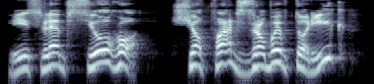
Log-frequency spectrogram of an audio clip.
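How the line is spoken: Angry question. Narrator (Ukrainian): сердито перепитав Гаррі

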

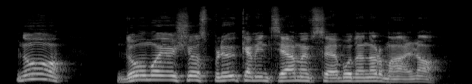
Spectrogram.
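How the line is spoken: Gloomy grumble. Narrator (Ukrainian): похмуро буркнув Рон

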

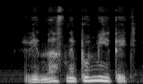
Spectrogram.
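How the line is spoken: Whispered. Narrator (Ukrainian): прошепотів Гаррі

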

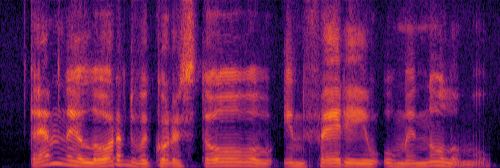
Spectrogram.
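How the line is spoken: Plain. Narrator (Ukrainian): відповів Снейп

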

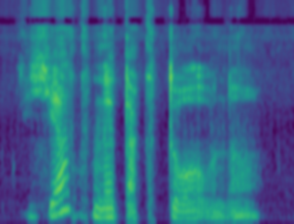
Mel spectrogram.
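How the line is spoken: Mutter. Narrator (Ukrainian): пробурмотіла

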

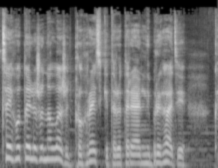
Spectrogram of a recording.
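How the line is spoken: Shout. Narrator (Ukrainian): крикнув він

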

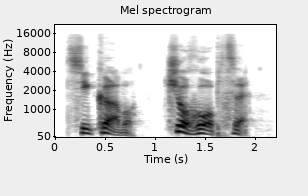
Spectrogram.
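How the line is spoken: Sullen grumble. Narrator (Ukrainian): похмуро буркнув Гаррі

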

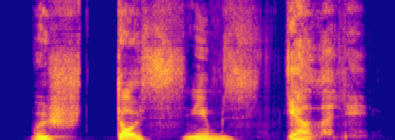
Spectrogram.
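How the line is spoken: Fierce growl. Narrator (Russian): прорычала так свирепо

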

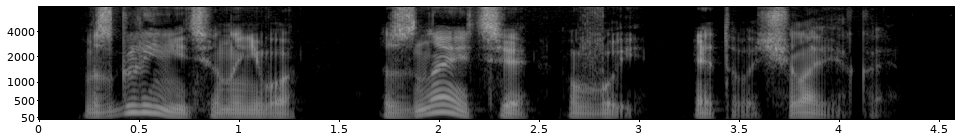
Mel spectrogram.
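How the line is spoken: Solemn. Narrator (Russian): Гук торжественно произнес

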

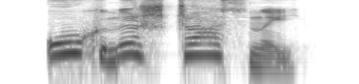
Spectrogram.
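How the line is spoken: Angry exclamation. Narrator (Ukrainian): вигукнув розлючений дятел

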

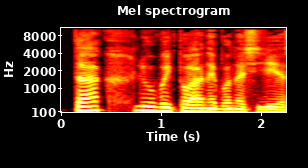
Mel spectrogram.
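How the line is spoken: Laughing young man. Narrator (Ukrainian): сказав юнак, засміявшись

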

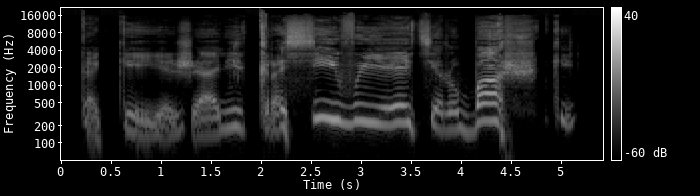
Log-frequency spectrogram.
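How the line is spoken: Muffled sobbing lament. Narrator (Russian): Сквозь рыдания причитала приглушенным толстыми рубашками голосом

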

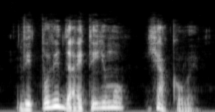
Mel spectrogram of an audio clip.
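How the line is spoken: Calm request. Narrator (Ukrainian): спокійно попросив Кому

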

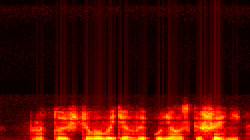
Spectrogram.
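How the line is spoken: Exclaimed. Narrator (Ukrainian): вигукнула Валька

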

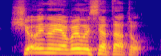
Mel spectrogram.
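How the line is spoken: Loud. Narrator (Ukrainian): голосно мовив Персі

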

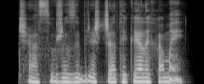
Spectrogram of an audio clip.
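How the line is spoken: Whispered. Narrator (Ukrainian): Він нахилився Оленшпігелеві до вуха і шепнув до нього

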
